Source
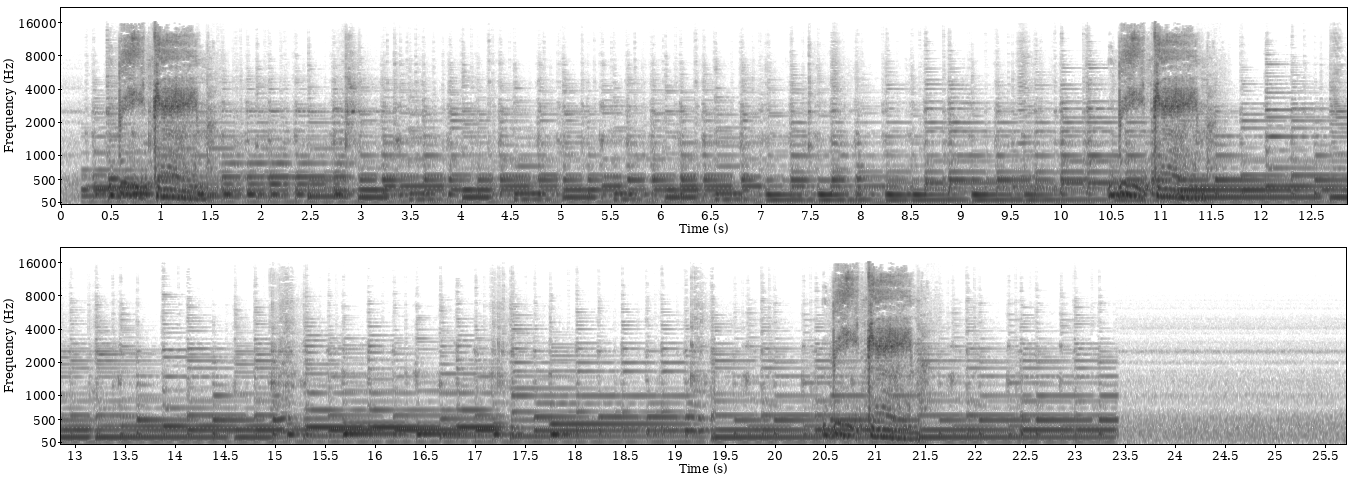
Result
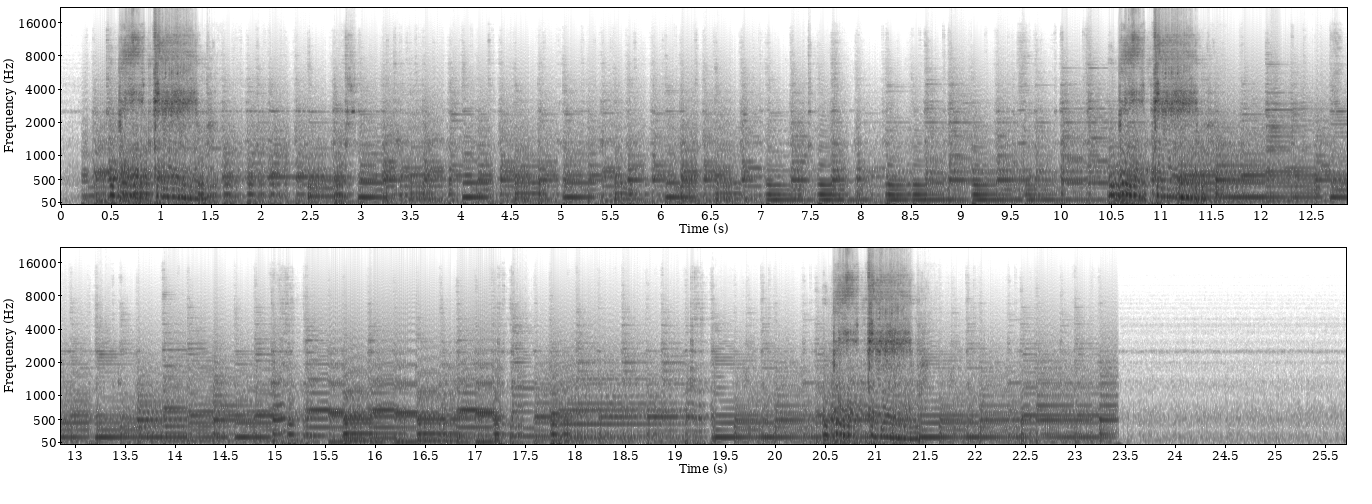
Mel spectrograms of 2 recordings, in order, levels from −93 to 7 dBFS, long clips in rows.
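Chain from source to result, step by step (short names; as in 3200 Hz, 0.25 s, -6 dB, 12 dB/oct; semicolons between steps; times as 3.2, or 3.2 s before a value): minimum comb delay 1.6 ms; gain +3.5 dB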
